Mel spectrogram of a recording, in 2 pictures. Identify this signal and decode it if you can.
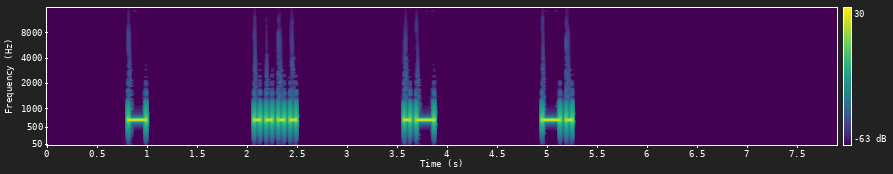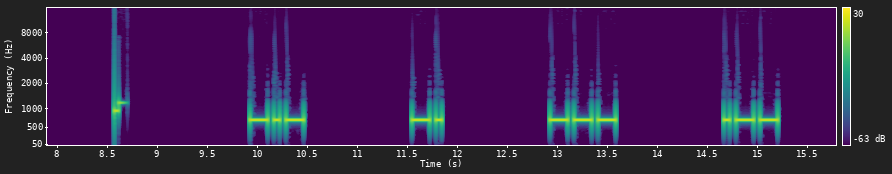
Morse code, heard as a keyed tone, about 20 wpm, spaced as for 7 wpm, 700 Hz. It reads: THAN KNOW
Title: 6x Character Spacing - Top 500 Words - 20wpm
